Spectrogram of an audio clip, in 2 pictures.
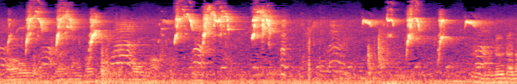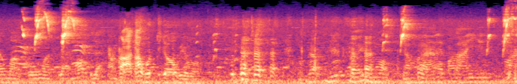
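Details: Newborn baby monkey among monkeys in tall trees in Cambodia. Overlapping shrill squeaks and squawks burst out repeatedly, some with a harsher, fuller tone, while a low hum runs underneath.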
